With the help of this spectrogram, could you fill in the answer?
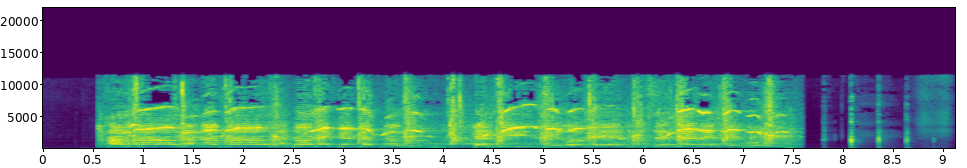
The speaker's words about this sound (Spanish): a mí se me ocurrió, pues, buscar cómo marchan, porque hasta tienen coro que gritan los profesores, sí, porque además son bien aplicados para eso. Los profesores son especialistas del caos. Vamos a escucharlos.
